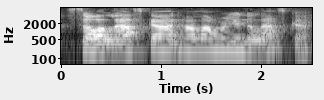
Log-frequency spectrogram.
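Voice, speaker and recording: Rapid-talking woman in a roomy space. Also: medium pitch, flat delivery, bright, forceful tone. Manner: enthusiastic, reacts with amazement. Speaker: interviewer and host. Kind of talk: informal interview of a relative. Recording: roomy, echoey sound.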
